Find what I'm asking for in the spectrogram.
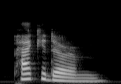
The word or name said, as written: pachyderm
